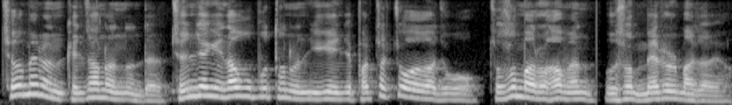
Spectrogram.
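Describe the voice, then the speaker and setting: With lively intonation and a dark, mellow tone, a man speaks at a fairly high pitch and a moderate pace, with very even loudness and hardly any pauses. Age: 80s+. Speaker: retired professor, doctor. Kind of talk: interview answer.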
